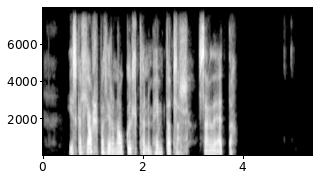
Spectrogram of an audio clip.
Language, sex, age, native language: Icelandic, female, 40-49, Icelandic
